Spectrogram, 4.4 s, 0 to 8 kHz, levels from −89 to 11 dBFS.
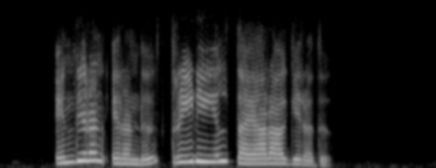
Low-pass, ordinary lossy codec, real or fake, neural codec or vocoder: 7.2 kHz; Opus, 24 kbps; real; none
